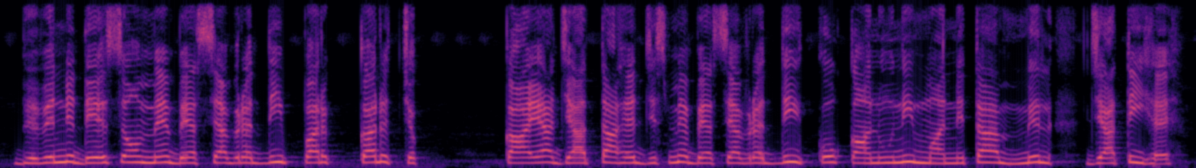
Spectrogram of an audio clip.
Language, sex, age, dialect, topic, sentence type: Hindi, female, 18-24, Kanauji Braj Bhasha, banking, statement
